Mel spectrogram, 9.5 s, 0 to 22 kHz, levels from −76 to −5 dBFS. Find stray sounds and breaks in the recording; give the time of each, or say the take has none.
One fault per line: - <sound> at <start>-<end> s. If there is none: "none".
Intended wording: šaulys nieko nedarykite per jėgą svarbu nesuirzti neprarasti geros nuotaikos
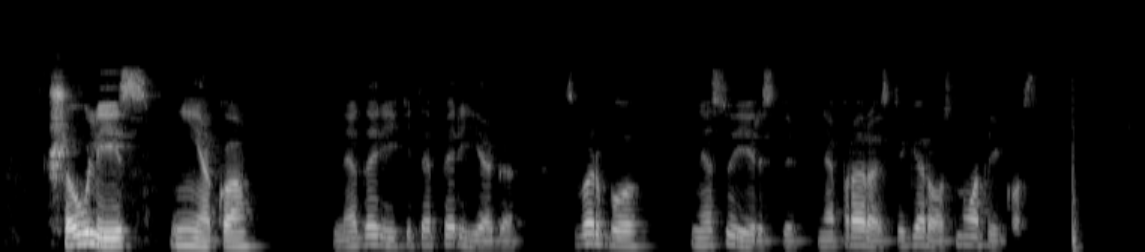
- thud at 8.9-9.0 s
